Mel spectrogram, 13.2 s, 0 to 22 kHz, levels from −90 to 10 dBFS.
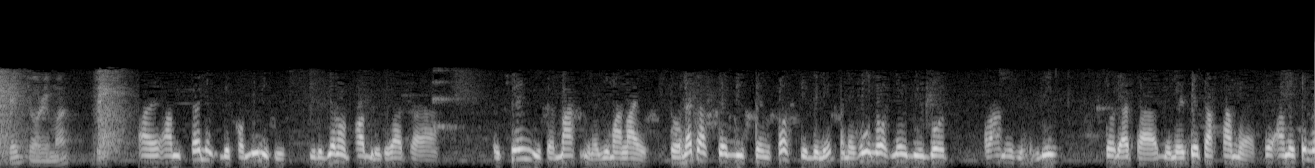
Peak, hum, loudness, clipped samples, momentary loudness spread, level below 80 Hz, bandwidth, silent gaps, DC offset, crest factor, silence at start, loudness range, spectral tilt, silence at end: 0 dBFS; none; -16 LUFS; under 0.1%; 13 LU; -60 dBFS; 4.1 kHz; none; under 0.1%; 14 dB; 0 s; 3 LU; -12 dB/octave; 0 s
